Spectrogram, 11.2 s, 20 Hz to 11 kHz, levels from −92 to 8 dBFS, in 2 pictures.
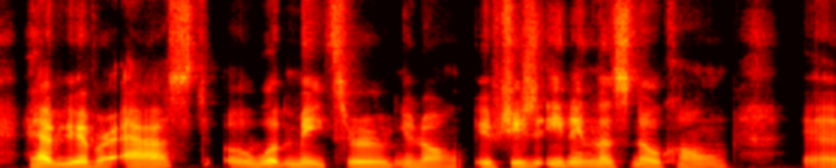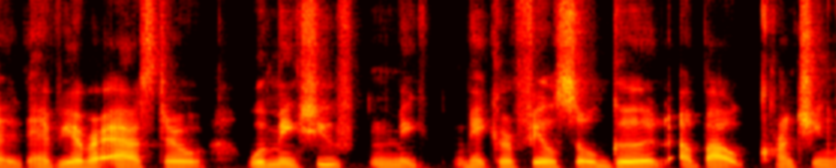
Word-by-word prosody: have 165 0 +6
you 165 -1 +1
ever 155 -1 +4
asked, - - +3
uh, - - -5
what 170 +2 +2
makes 160 -3 0
her 150 -2 -1
you 160 -2 -6
know 130 -1 -4
if 155 -2 -3
she's 195 +1 +3
eating 210 -3 +2
the 160 -2 +1
snow 150 -1 +2
cone, 125 -3 -8 0.5
eh, 70 - -5
have - - -5
you 145 -1 -1
ever 135 -1 +3
asked 125 0 +3
her 130 -1 -2 0.3
what 155 0 -3
makes 140 -2 +1
you 145 0 -1
f - - -11
make 135 -2 -8 0.2
make 140 -1 -6
her 135 -1 -3
feel 140 -3 -1
so 120 -2 +3
good 130 +2 0
about 130 -1 0
crunching 130 +1 -2
140 Hz, 185 wpm, -26 LUFS, 130-155 Hz, 0.5 s, have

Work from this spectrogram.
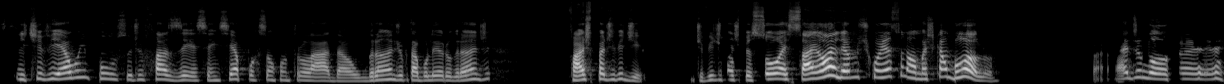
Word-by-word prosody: se 235 -2 -12
te 265 +5 -9
vier 255 +3 +1
o 315 - -4
impulso 260 -8 -10
de 225 +1 -13
fazer 205 -5 -3
sem 190 +1 -12
ser 215 +6 -5
a 240 - +2
porção 210 -3 -12
controlada, 170 -6 -6
o 155 - -10
grande, 210 +7 -3
o - - -13
tabuleiro 195 -1 -4
grande, 230 +7 -5 0.8
faz - - +4
pra 255 - -1
dividir. 220 - -10 0.4
Divide 200 +3 -12
com 215 - -6
as 210 - -10
pessoas. 245 +5 +2
Sai: 245 +5 +6
“Olha, 370 -2 +9
eu - - +4
não 335 - -10
te 320 - -18
conheço 350 +4 -1
não, 300 -4 +2
mas 250 -1 -5
quer 355 - +1
um 355 - -4
bolo?” 275 - +4 0.9
Va - - -18
vai 280 - -5
de 325 +3 -8
louca: 265 -6 0
“Eh, 250 +1 -6
230 Hz, 195 wpm, -23 LUFS, 195-265 Hz, 0.9 s, Olha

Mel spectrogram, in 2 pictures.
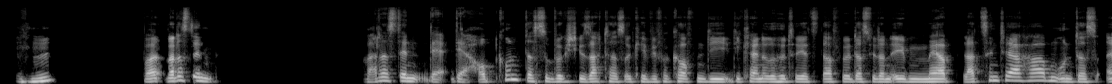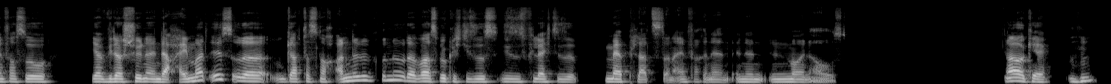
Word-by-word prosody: Mhm. 135 +9 +1 0.9
War 140 +3 +3
war 150 - +7
das 185 +1 +1
denn 150 -8 +1 1.4
war - - -5
das 170 0 +1
denn 150 -3 +2
der - - -3
der - - -4
Hauptgrund, 180 - -2
dass 140 -2 +1
du 140 - -1
wirklich 130 -1 0
gesagt 135 +1 +1
hast: 130 -2 -1
„Okay, 125 +1 -3
wir 125 - -2
verkaufen 135 0 -1
die 125 -1 +3
die 130 - -4
kleinere 130 -1 +2
Hütte 130 0 0
jetzt 125 0 -1
dafür, 125 +1 0
dass 125 0 -1
wir 130 - -2
dann 125 0 +3
eben 125 0 +3
mehr 130 +1 +7
Platz 130 -3 -3
hinterher 180 -1 +2
haben 175 -1 +1
und 130 -1 -1
das 125 -1 -1
einfach 130 0 -2
so, 125 -1 0 0.4
ja, 130 -1 +1
wieder 130 -1 +4
schöner 135 +1 +3
in 125 - +2
der 120 - +2
Heimat 145 +11 +2
ist,“ 230 +2 0
oder 145 -4 +3 0.2
gab 130 +1 0
das 135 -2 -4
noch 130 +1 -5
andere 180 +5 +2
Gründe 200 +3 -2
oder 155 -7 +2
war's 140 0 +3
wirklich 135 -3 -1
dieses 125 0 -2
dieses 125 -2 -4
vielleicht 125 -1 -2
diese 120 -2 -5 0.3
mehr 125 -2 +3
Platz 115 -2 -5
dann - - -8
einfach 120 0 -9
in 115 - -6
den 115 -2 -7
in 120 - -5
den 120 -1 -2
im 120 +1 -2
neuen 115 -2 -2
Haus? - - -8 1.6
Ah, 160 +1 +6
okay. 125 -4 0 0.2
Mhm. 155 +8 -4
130 Hz, 190 wpm, -22 LUFS, 125-145 Hz, 1.6 s, war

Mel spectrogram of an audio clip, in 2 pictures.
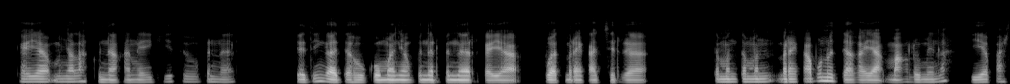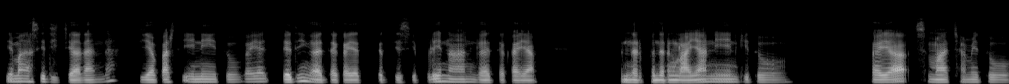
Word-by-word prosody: kayak 125 0 +2
menyalahgunakan 120 -5 -2
kayak 110 +1 -4
gitu 130 0 -12
benar. 120 -1 -8 0.6
Jadi 110 +2 +1
enggak 110 -6 +6
ada 110 - +2
hukuman 105 0 +4
yang 105 0 +4
benar-benar 105 -1 +4
kayak 100 0 +4 0.2
buat - - +6
mereka 105 0 +2
jera. 105 -1 0 0.7
Temen-temen 125 +1 0
mereka 125 -1 +3
pun 170 +1 +2
udah 110 -7 +2
kayak 100 -2 +4
maklum, 115 +2 -1
"Lah 155 - -5 0.2
dia 115 +1 +2
pasti 125 +2 -9
masih 130 -1 -3
di 110 - -10
jalan 105 +2 -2
lah, 175 +4 -10 0.2
dia 110 0 0
pasti 115 +2 -3
ini 120 0 -2
itu," 115 0 -10
kayak 130 +2 -6
jadi 115 +5 +2
enggak 135 -8 +2
ada 105 - 0
kayak 105 -1 -1 0.2
kedisiplinan 120 +4 -5
enggak 100 -3 -3
ada 100 - -8
kayak 100 0 -1 0.8
benar-benar 105 -1 -1
ngelayanin 80 - 0
gitu. 105 -1 -9 0.8
Kayak 110 0 +3
semacam 110 -1 -3
itu 110 +1 -7
110 Hz, 140 wpm, -25 LUFS, 105-125 Hz, 0.8 s, enggak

